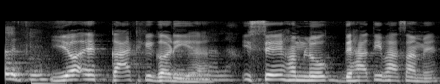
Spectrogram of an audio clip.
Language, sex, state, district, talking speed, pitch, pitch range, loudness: Hindi, female, Bihar, West Champaran, 165 wpm, 200 Hz, 180-220 Hz, -14 LUFS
